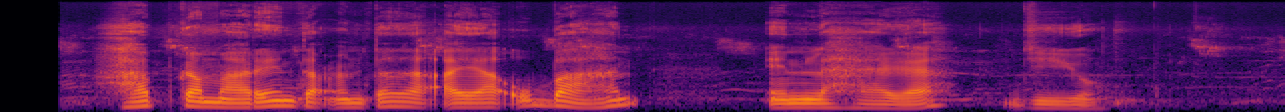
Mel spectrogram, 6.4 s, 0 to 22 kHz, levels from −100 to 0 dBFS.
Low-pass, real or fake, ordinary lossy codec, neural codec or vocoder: none; real; none; none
